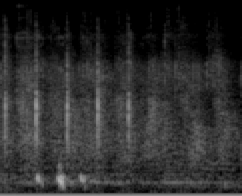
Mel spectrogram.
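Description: Steady rhythmic hand clapping, about three claps a second, stopping about a second and a half in, with a few brief voices calling out from the congregation near the start.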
